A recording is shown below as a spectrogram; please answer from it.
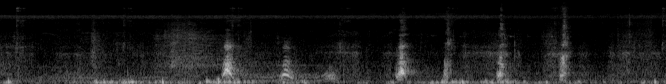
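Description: A dog gives a handful of short, spaced barks on a street in Bali, at moderate distance, over quiet outdoor background noise.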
